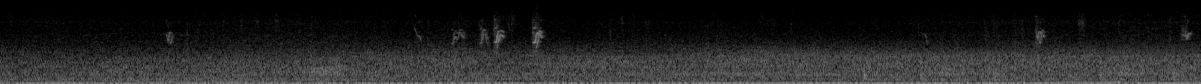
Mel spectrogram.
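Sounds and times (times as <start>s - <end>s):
low background hiss: 0.0s - 12.0s
small birds chirping: 1.6s - 2.0s, 4.0s - 5.6s, 9.2s - 10.6s, 11.4s - 12.0s.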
